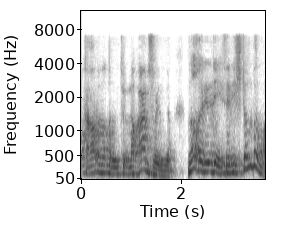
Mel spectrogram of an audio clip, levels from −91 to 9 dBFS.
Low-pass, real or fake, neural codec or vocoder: 7.2 kHz; fake; codec, 16 kHz, 1.1 kbps, Voila-Tokenizer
